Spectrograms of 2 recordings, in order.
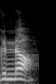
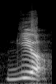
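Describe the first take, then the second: First: It is said with g joined to n. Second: It is said with g joined to y. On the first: This is how it is said in Gujarati. "ग और न को जोड़कर हम बोलते हैं ग्न" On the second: This is how it is said in Hindi. "Hindi भाषा में इसे बोलना है ग और य को जोड़कर"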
